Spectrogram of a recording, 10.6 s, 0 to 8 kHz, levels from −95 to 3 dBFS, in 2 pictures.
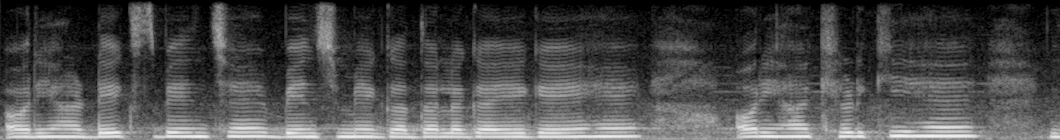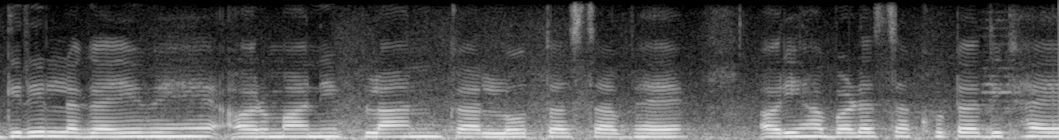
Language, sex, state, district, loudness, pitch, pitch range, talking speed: Hindi, female, Assam, Sonitpur, -11 LUFS, 220 Hz, 210-230 Hz, 180 wpm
